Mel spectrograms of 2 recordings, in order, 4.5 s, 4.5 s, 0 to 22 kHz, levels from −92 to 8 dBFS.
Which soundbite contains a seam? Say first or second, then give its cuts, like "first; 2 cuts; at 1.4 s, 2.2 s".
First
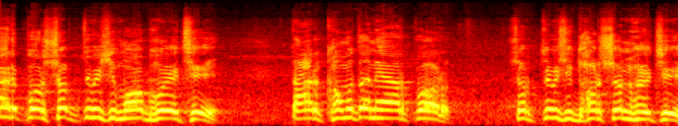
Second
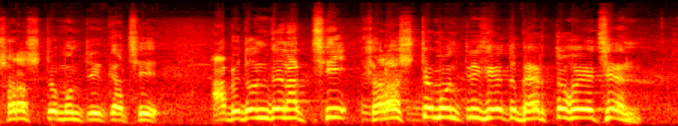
second; 1 cut; at 2.4 s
